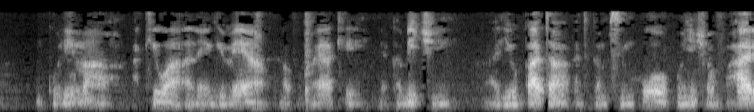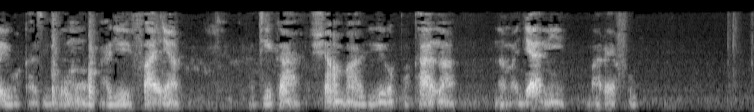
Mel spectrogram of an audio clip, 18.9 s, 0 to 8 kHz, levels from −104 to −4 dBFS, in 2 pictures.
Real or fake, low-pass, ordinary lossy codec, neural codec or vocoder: fake; 7.2 kHz; MP3, 24 kbps; vocoder, 22.05 kHz, 80 mel bands, HiFi-GAN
